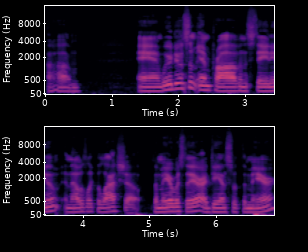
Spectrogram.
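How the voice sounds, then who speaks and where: A man's bright, sharp tone at medium pitch with an American accent on a very clean recording with a silent background. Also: ordinary pitch variation, moderate pace. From North Carolina (Greensboro). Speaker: improv comedian and actor. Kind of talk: casual chat. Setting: at home.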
